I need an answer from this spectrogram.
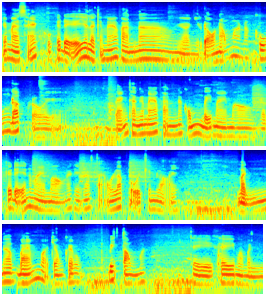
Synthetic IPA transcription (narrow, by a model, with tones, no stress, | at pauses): kaː˨˦jmaː˧saː˦˥kku˧˩əkaː˨˦jɗḛ˧˩zə˦˥laː˨˩kaː˨˦jmaː˨˦fa˧ŋnɔ˨˦əː˨˩ɲɨ˨˩ək̚ɗo̰˧˨na˨˦wŋ͡mʔaː˨˦nɔ˨˦xu˨˦əŋɗə˦˥t̚zo˨˩j | ɓaː˧˩nt̪ʰə˧nkaː˦jmaː˨˦fa̰˧jŋnɔ˨˦kʊ̰˧˥wŋ͡mɓḭ˧˨maː˨˩jmɔ˨˩nzɔ˨˩jkaː˨˦jɗḛ˧˩nɔ˨˦maː˨˩jmɔ˨˩nʔaː˨˦t̪ʰi˨˩nɔ˨˦t̪a̰ː˧˨wləː˦˥p̚ɓṵ˧˩jki˧mlwa̰ː˧˨j | mï˨˩ŋ̟nɔ˨˦ɓaː˨˦mvaː˨˩wt͡ɕɔ˧wŋ͡mkaː˨˦j | ɓi˦˥ət̚t̪ə˧wŋ͡mʔaː˨˦t̪ʰi˨˩xi˧maː˨˩mï˨˩ŋ̟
